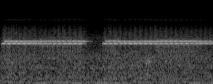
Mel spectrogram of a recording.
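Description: Telephone ringing: a steady high electronic tone, broken by a short gap about a second in.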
